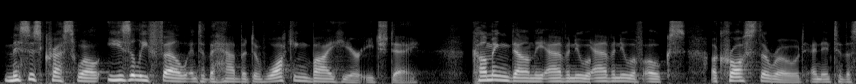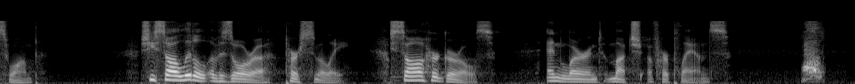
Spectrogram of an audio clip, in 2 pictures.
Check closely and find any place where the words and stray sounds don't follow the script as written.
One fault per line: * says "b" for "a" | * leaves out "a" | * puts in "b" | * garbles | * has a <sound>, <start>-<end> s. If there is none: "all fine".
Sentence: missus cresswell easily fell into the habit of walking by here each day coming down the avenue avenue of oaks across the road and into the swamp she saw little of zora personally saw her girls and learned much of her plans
* has a bark, 16.6-16.8 s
